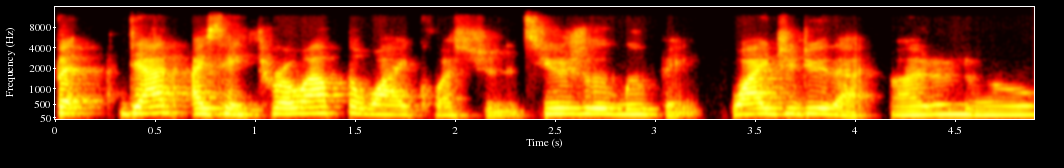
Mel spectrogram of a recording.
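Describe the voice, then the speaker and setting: Animated speech from a woman, fairly low in pitch, with ordinary pitch variation and a moderate pace. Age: 60s. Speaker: author and father-daughter expert. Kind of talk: interview.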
